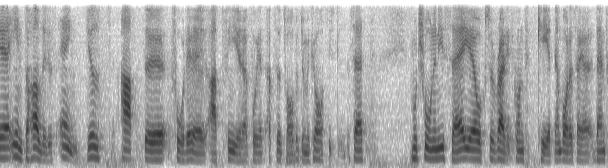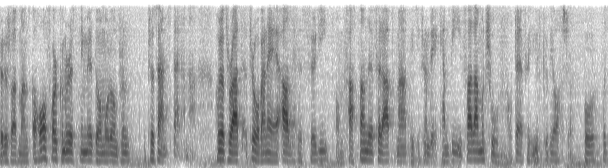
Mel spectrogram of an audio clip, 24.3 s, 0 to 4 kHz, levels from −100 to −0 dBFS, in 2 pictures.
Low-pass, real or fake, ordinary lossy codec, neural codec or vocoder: 3.6 kHz; fake; none; codec, 16 kHz, 0.5 kbps, X-Codec, WavLM features, trained on Multilingual LibriSpeech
